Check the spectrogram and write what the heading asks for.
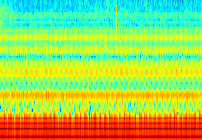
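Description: Steady electrical mains hum with a ladder of even overtones, holding at one pitch and level throughout.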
